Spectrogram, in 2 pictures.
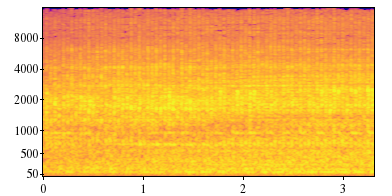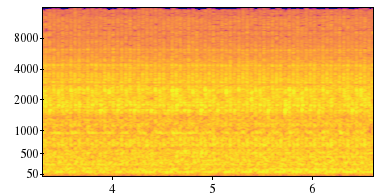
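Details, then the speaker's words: Isuzu Panther 2.3 diesel just restarted after engine rebuild (full piston set, rings, one used original liner replaced for a scored liner): even, steady idle clatter, no misses or knock, no exhaust smoke. Normal idle. "Jadi sementara mobil ini sudah hidup, baru saja hidup, dan hasilnya sudah bagus. Tidak ada asapnya."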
